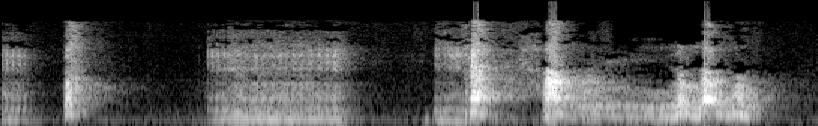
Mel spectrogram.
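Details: Puppy making a short sharp bark, then a sustained harmonic whine-like growl, followed after a pause by several rough barks and growling yelps.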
